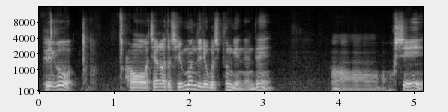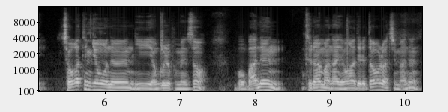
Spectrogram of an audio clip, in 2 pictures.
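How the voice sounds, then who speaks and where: A man hosting a podcast, talking politely and haltingly in a semi-prepared way about a play. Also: medium pitch. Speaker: podcast host.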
